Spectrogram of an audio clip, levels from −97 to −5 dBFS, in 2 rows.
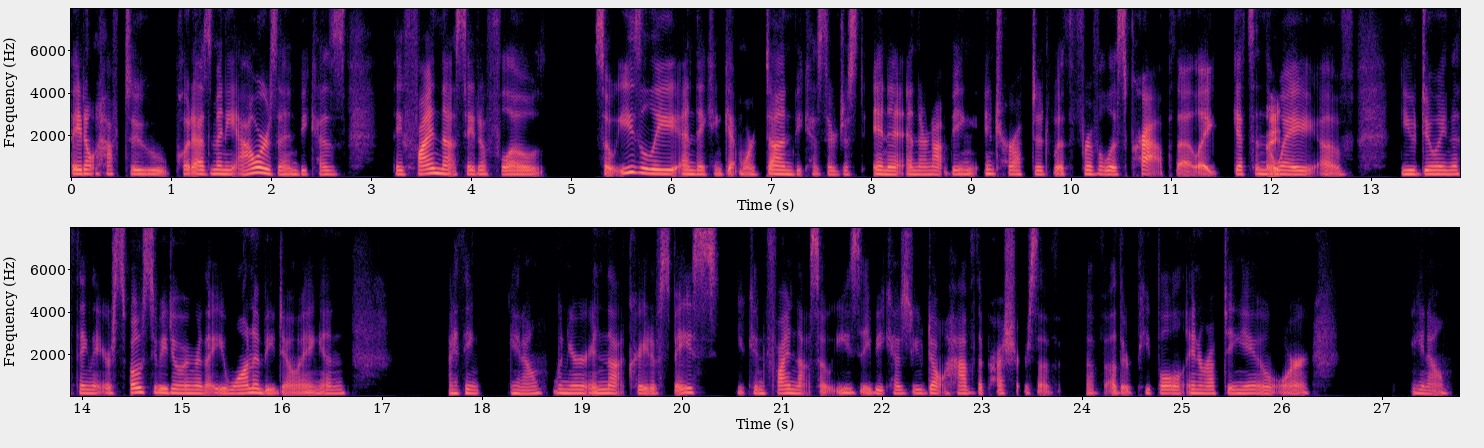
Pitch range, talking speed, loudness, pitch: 170-190 Hz, 200 wpm, -34 LUFS, 180 Hz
